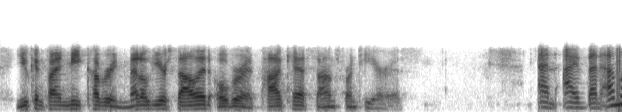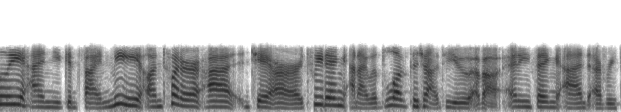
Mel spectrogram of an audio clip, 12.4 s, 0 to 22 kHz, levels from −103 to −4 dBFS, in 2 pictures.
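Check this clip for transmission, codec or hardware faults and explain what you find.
Three faults show up in this speech clip: the whole thing runs through the iLBC codec, there's one lost iLBC frame early on, and a wireless microphone noise hit about halfway through.

The iLBC codec coloring is there from start to finish. The line is squeezed into roughly 150 Hz to 3.6 kHz, so everything above that is simply gone and the low end is thinned out. At this 15.2 kbps setting the codec is rebuilding the voice from a coded excitation in self-contained 20 ms frames, which is where the plainly audible rough, slightly synthetic edge on the voice comes from.

The lost iLBC frame lands at about 1.08 to 1.12 s, right after "can find me". The gap is about 20 ms, which fits a single dropped 20 ms frame. The decoder covers it by repeating the last pitch cycle with some noise mixed in, so you hear a tiny held, faintly buzzy vowel instead of silence. 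Because each iLBC frame stands on its own, the voice snaps back to normal immediately afterwards.

The wireless microphone noise hit runs from about 6.12 to 6.24 s, between "I've been" and "and you can find". That's the radio link of an analogue FM mic briefly fading as reflected signals cancel each other out. Receiver noise jumps up as the signal drops, giving a short swish or burst of static over the voice for roughly a tenth of a second before the carrier comes back.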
